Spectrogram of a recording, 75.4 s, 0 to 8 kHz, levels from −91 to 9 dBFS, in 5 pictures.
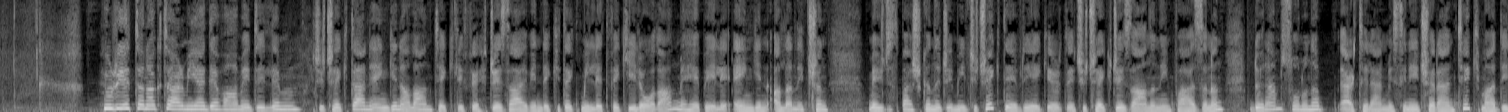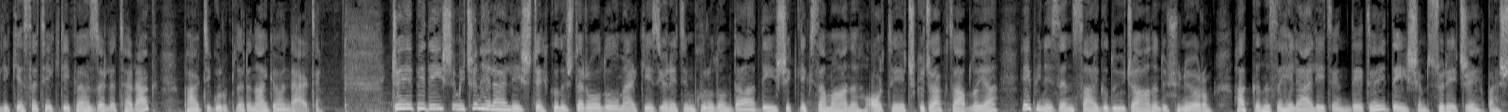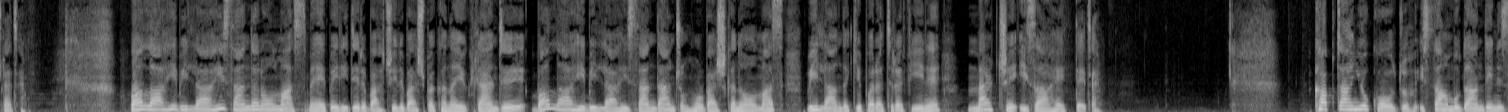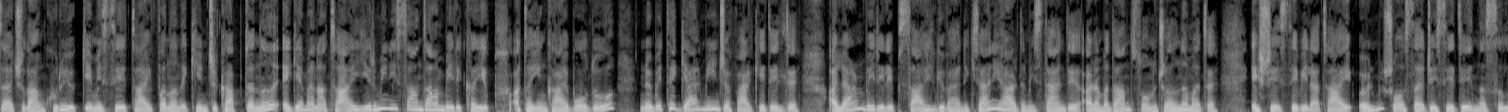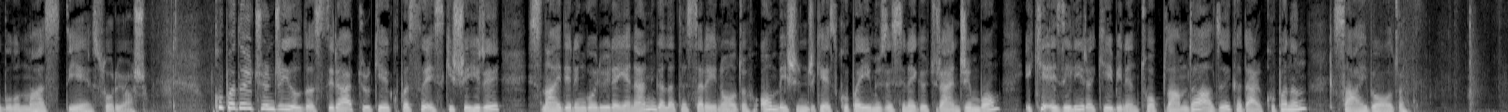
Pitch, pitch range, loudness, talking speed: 180 Hz, 155-200 Hz, -19 LUFS, 120 wpm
